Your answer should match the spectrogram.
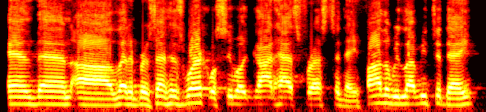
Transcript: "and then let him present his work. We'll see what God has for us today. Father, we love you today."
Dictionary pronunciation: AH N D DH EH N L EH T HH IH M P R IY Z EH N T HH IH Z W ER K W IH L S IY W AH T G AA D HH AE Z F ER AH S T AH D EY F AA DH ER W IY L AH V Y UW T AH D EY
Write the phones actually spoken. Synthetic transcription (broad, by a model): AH N DH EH N L EH T HH IH M P R IY Z EH N T HH IH Z W ER K W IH L S IY W AH T G AA D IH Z F ER AH S T AH D EY F AA DH ER W IY L AH V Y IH T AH D EY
